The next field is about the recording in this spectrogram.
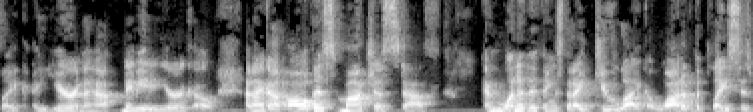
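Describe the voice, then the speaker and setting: A woman's voice: mid-range voice, a bit bright, a little hiss or hum. Chatty woman live-streaming from an echoey room. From Chicago area. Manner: chatty and rambling, self-deprecating, reacting to viewer comments. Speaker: fitness vlogger hosting a live stream. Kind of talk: casual live-stream chat to viewers. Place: at home, indoors.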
